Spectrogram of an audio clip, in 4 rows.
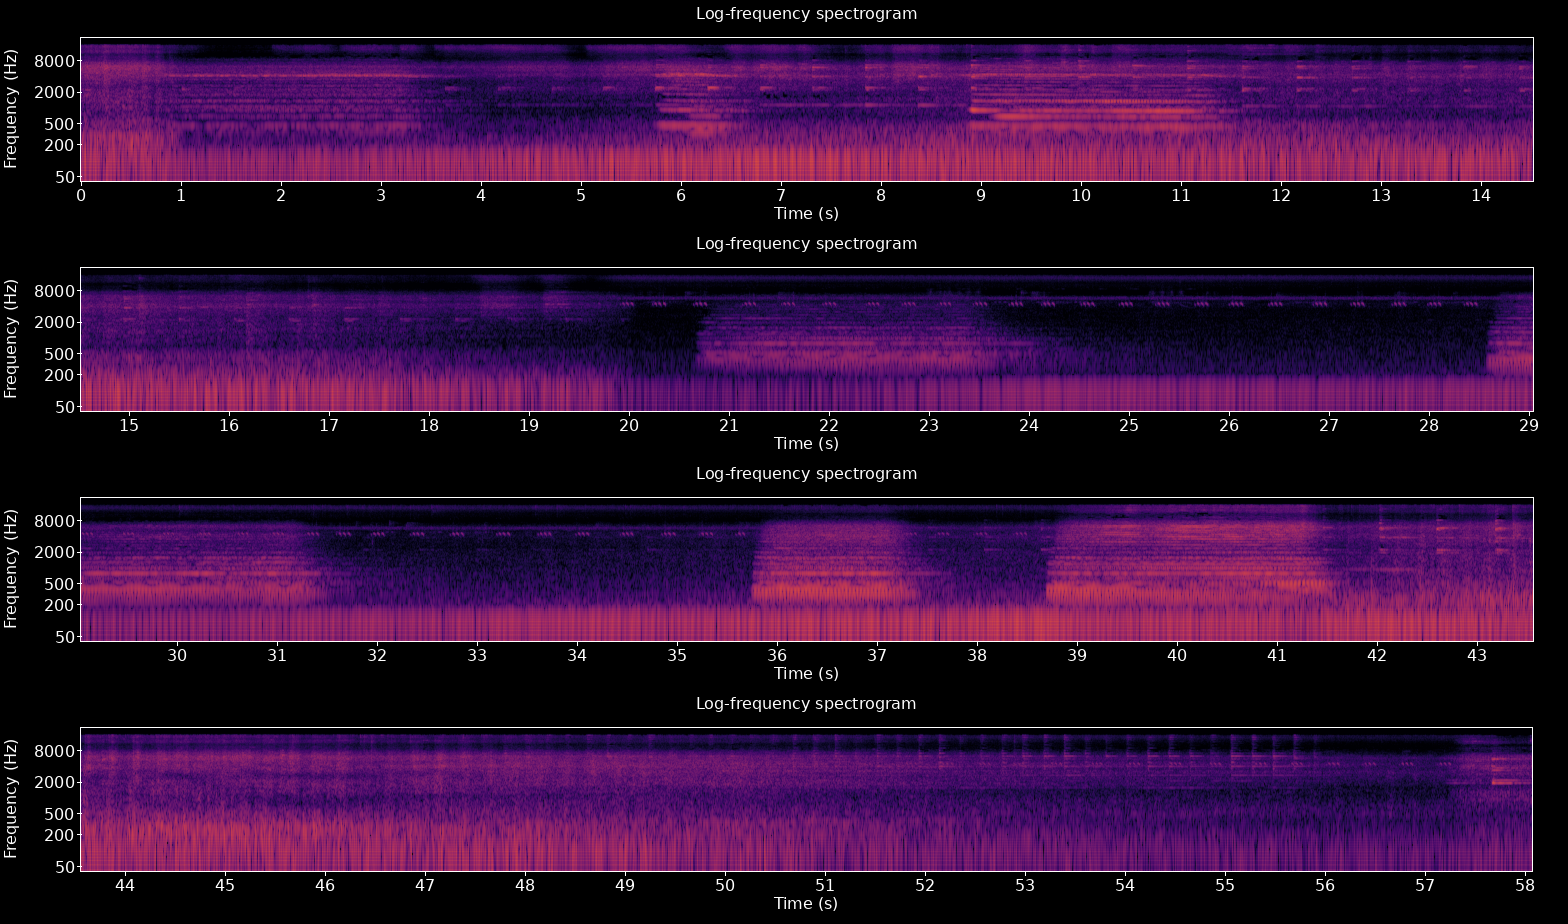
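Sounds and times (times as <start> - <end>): train horn blasts: 0.7 - 4.1, 5.3 - 11.9, 20.7 - 24.5, 28.6 - 32.1, 35.6 - 38.0, 38.6 - 43.0
crossing bell ringing: 1.0 - 19.6, 40.7 - 43.8, 50.8 - 56.5, 57.2 - 58.0
freight cars clattering over rail joints: 41.6 - 54.4.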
